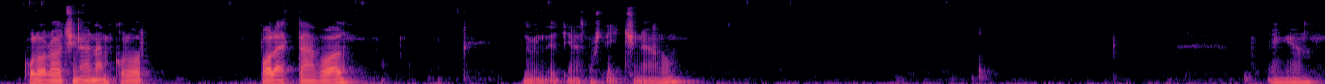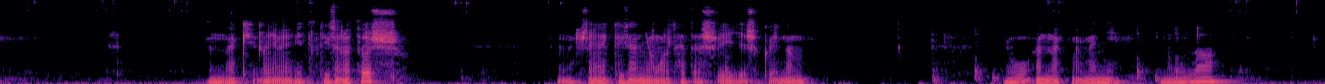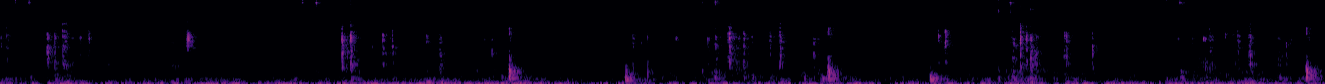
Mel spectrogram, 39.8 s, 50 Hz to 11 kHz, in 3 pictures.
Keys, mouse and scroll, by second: 0.7 right click, 1.7-5.9 drag, 6.0-7.3 alt+middle drag, 7.3 click, 9.7-13.5 alt+middle drag, 13.5-16.5 drag, 16.5 1, 17.7 click, 19.1 1, 20.4-22.9 alt+middle drag, 22.9 middle click, 23.6 click, 24.6 middle click, 25.5 click, 26.9 3, 29.5 click, 29.9 2, 31.5-33.5 alt+middle drag, 33.5 click, 33.7 3, 34.7-36.4 alt+middle drag, 36.4 click, 36.7 1, 38.1 click, 38.4 1, 39.5-39.7 alt+middle drag.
